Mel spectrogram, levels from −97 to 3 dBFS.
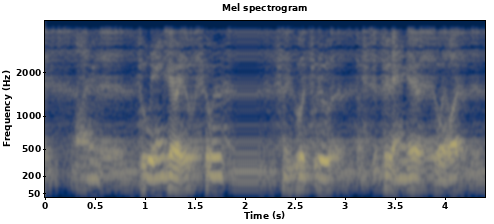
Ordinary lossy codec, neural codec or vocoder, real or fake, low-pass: none; codec, 16 kHz, 0.5 kbps, FreqCodec, larger model; fake; 3.6 kHz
